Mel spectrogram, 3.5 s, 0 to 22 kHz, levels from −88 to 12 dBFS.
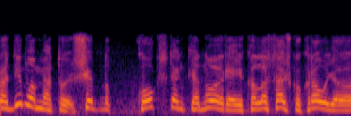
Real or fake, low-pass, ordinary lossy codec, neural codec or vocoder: fake; 7.2 kHz; Opus, 32 kbps; vocoder, 24 kHz, 100 mel bands, Vocos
